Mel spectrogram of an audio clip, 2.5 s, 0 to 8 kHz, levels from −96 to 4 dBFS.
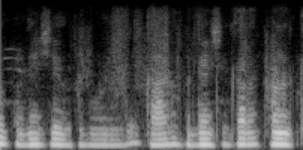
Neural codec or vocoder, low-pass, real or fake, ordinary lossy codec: none; 7.2 kHz; real; Opus, 32 kbps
